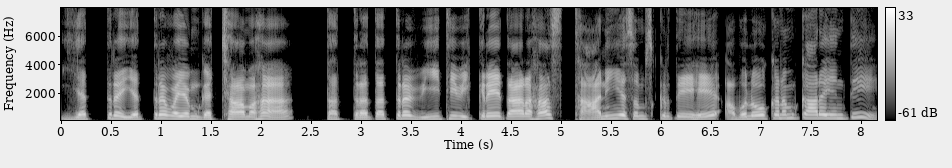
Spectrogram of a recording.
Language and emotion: Sanskrit, happy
